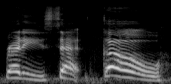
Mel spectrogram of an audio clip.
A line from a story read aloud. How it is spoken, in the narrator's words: Juan shouted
